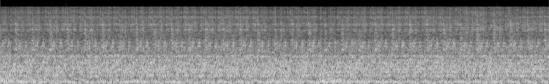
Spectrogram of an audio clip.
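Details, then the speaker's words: 1965 Ford F100 240 six after carburetor replacement, oil change and radiator top-off: smooth, even idle with steady low rumble, no knocks, misses or hunting; normal idle. "I wonder if I should idle it up just a wee bit more I don't know how much it was hopefully a week okay let's fire it again cuz I like to hear it run"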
